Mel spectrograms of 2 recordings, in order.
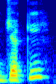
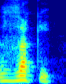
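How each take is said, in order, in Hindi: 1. शब्द 'j' की आवाज़ से शुरू होता है। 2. शब्द 'z' की आवाज़ से शुरू होता है। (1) "ना कि जकी" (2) "यहाँ पे ज़ा की आवाज़ थोड़ी निकलेगी"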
